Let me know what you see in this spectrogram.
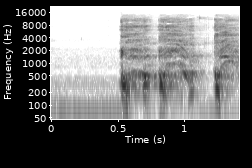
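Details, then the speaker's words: Two short, harsh coughs from an adult; sneezing at first has now turned into a cough. "Sorry गाईस. खोकला आहे थोडासा मला आणि खूप जास्त खोकला होता. म्हणजे खोकला नव्हता, मला शिंकाच होत्या पहिले. आता तो खोकल्यामध्ये कन्वर्ट झालाय."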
